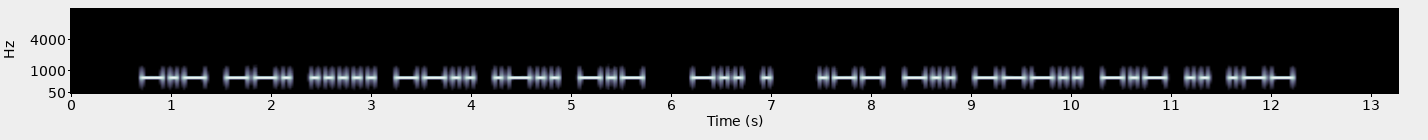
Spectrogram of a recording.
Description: Morse code, heard as a keyed tone, about 17 wpm, 700 Hz. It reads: KG5ZLK DE WD8KIW
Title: USA Callsign DE Callsign - 6 Characters - 17wpm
